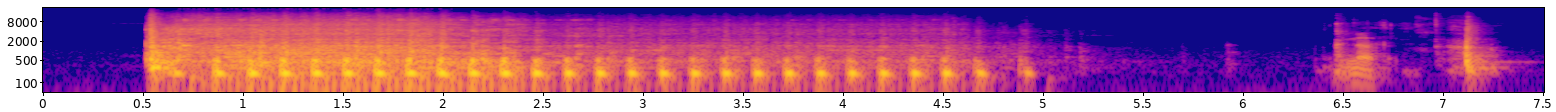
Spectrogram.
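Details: John Deere E100 riding mower (35 hours) that stopped while driving and puffed smoke: steady starter cranking about three pulses per second for four seconds, engine never catches, then silence; cranks but no start, gas and oil present.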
